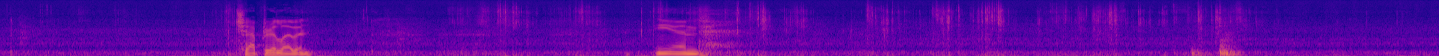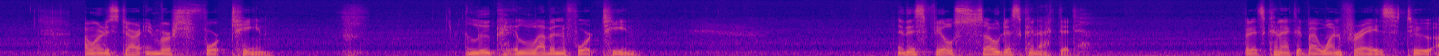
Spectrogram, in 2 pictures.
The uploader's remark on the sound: at Living Water Fellowship Denver's Sunday morning service on July 17th 2022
